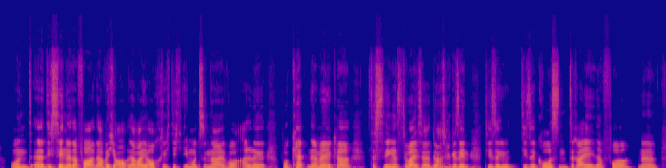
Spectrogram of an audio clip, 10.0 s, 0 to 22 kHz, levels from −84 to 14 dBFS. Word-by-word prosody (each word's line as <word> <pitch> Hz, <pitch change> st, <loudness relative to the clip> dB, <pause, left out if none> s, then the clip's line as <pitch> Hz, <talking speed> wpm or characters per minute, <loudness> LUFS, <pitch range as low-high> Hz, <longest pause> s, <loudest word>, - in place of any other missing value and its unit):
Und, 105 Hz, -1 st, -1 dB
äh, 110 Hz, -2 st, +4 dB
die 100 Hz, +1 st, -2 dB
Szene 130 Hz, +5 st, +4 dB
davor, 115 Hz, +1 st, +3 dB
da 105 Hz, -, +1 dB
habe 95 Hz, 0 st, +2 dB
ich 95 Hz, -, -1 dB
auch 105 Hz, 0 st, +2 dB
da 100 Hz, -1 st, +3 dB
war 100 Hz, 0 st, +5 dB
ich -, -, +3 dB
auch 115 Hz, -2 st, +1 dB
richtig 95 Hz, 0 st, -8 dB
emotional, 100 Hz, +2 st, -1 dB
wo 100 Hz, -1 st, 0 dB
alle 100 Hz, 0 st, -1 dB, 0.3 s
wo 100 Hz, -1 st, -2 dB
Captain 120 Hz, +2 st, 0 dB
America 125 Hz, +1 st, +2 dB, 0.3 s
das 95 Hz, -2 st, -6 dB
Ding 125 Hz, +2 st, +2 dB
ist, 125 Hz, -1 st, -2 dB
du -, -, -1 dB
weißt 115 Hz, -1 st, +4 dB
ja. 95 Hz, -1 st, +1 dB
Du 105 Hz, +2 st, 0 dB
hast 130 Hz, -, -5 dB
ja 135 Hz, -, -7 dB
gesehen, 105 Hz, 0 st, +1 dB, 0.2 s
diese 100 Hz, 0 st, 0 dB, 0.2 s
diese 95 Hz, -1 st, -2 dB
großen 115 Hz, -4 st, -1 dB
3 105 Hz, +9 st, +1 dB
davor, 145 Hz, +5 st, -2 dB
ne, 115 Hz, +7 st, -3 dB
105 Hz, 215 wpm, -23 LUFS, 100-125 Hz, 0.3 s, war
